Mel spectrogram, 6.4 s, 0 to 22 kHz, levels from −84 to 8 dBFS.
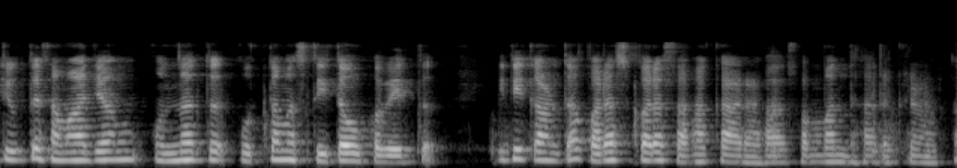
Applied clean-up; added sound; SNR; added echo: neural mask model DeepFilterNet 3.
